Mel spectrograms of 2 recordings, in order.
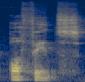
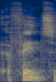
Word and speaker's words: offense: Americans are heavily stressing second syllable. We would never say offense and defense. We would say offense and defense.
